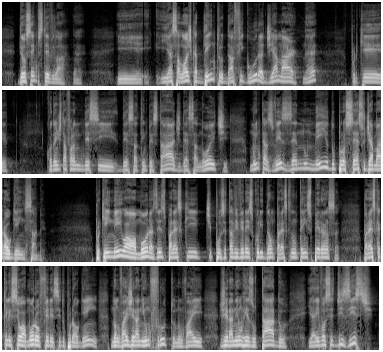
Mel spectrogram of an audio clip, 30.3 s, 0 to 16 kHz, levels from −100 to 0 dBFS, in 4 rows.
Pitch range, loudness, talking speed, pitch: 125-155 Hz, -22 LUFS, 155 wpm, 145 Hz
